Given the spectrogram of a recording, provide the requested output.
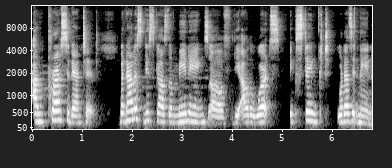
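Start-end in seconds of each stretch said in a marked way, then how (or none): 0.1-1.3 unprecedented with second syllable prec leaned on. Teaching the word unprecedented, with stress on the second syllable. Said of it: "the second, I'm sorry".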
